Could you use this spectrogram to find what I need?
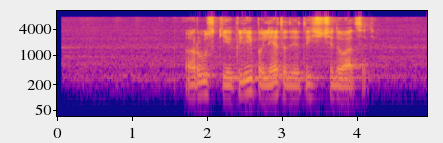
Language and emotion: Russian, neutral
